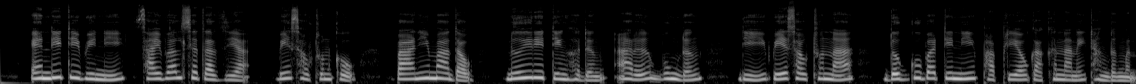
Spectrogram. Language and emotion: Bodo, neutral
